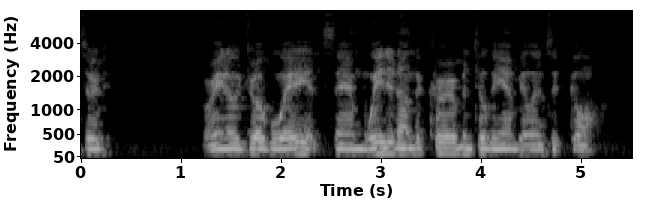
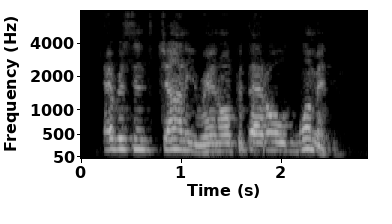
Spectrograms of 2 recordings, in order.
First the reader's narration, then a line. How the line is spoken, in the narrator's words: Bobby piped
